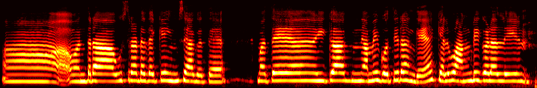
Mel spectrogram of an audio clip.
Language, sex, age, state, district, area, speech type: Kannada, female, 18-30, Karnataka, Tumkur, urban, spontaneous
